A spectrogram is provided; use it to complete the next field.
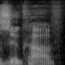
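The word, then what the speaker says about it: Zhukov: Historically speaking, this is Zukov, not Zuko.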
